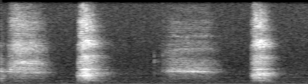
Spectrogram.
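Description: A voice imitates heavy, gasping breaths after a weightlifting set, four loud breathy pants in an uneven rhythm, close and alone without speech.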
